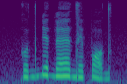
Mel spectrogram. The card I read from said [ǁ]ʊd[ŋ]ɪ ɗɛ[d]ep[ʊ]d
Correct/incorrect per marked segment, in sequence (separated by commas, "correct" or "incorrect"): incorrect, incorrect, correct, incorrect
